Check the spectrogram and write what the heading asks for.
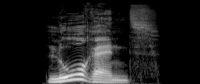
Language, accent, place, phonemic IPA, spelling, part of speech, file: German, Germany, Berlin, /ˈloːʁɛnts/, Lorenz, proper noun, De-Lorenz.ogg
- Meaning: 1. a male given name, equivalent to English Laurence 2. a surname originating as a patronymic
